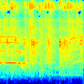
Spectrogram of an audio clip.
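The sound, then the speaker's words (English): An audience gives a hand clap of praise during a church service, a steady, dense wash of applause that holds loud throughout, with voices calling out over it and a faint sustained tone underneath. “Come on, just give him a hand clap of praise all over this house.”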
